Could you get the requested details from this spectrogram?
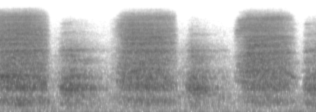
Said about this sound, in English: the inhale is a big breath in through the mouth and expand the lungs, expand the belly. And the exhale is a soft, relaxing exhale. So we take in more breath and then we softly exhale. We do it rhythmically and it sounds like this.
